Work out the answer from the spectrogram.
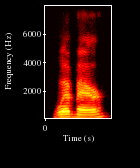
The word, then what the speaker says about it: Wehmeyer: Mom blamed on migraine the cop said Delissa Weare how pronounce it w h m y e r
